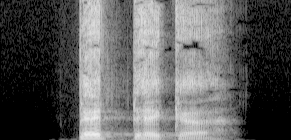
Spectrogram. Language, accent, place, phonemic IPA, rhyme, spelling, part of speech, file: German, Germany, Berlin, /ˈbɛtˌdɛkə/, -ɛkə, Bettdecke, noun, De-Bettdecke.ogg
- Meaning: 1. a covering that warms the body during sleep; especially a duvet (being the commonest in German-speaking Europe), but also a blanket, coverlet, quilt, etc 2. bedspread 3. bed sheet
